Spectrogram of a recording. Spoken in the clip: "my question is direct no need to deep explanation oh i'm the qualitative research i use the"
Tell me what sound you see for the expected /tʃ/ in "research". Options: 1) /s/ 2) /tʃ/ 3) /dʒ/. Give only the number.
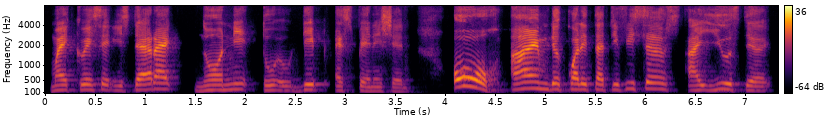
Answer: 1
